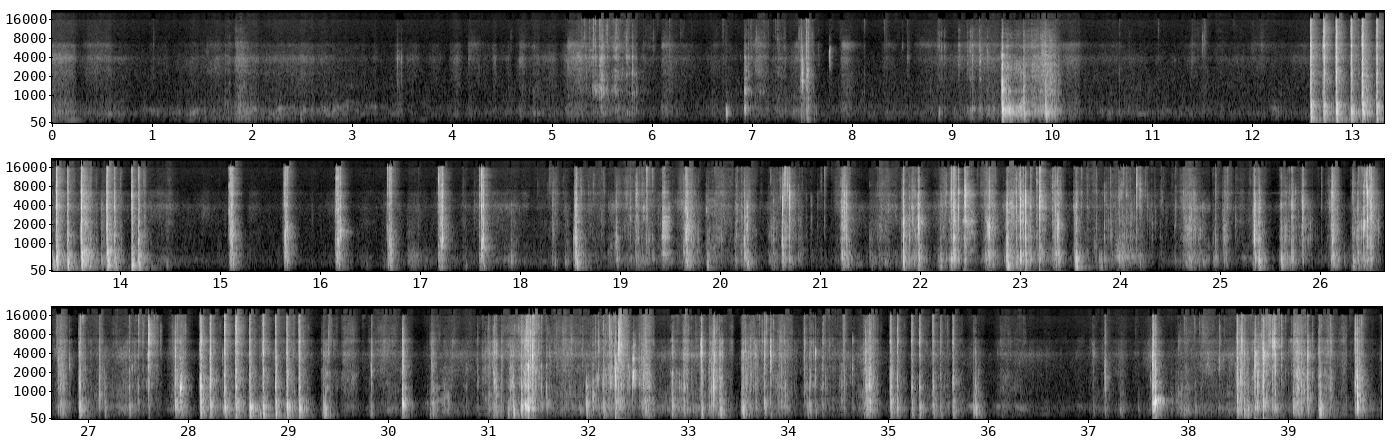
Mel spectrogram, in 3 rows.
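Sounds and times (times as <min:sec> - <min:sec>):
slime squishing by hand: 0:12.6 - 0:14.4, 0:15.0 - 0:39.9.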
